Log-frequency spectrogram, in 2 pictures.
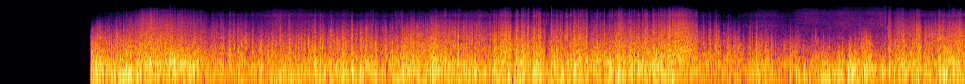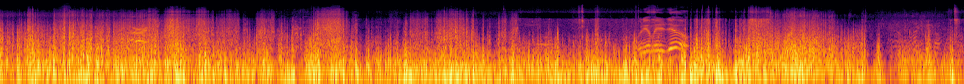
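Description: Strong wind buffeting the microphone as a small outboard-powered skiff runs fast through choppy water, with spray and the hull knocking on the waves. The sound cuts in suddenly about a second in, after a moment of silence, and stays loud and dense throughout.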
